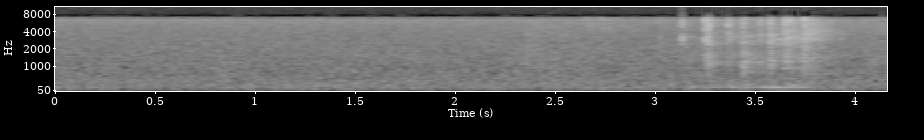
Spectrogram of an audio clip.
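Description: A quick burst of computer keyboard keystrokes near the end, as a stock ticker symbol is typed in, over a steady background hiss.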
